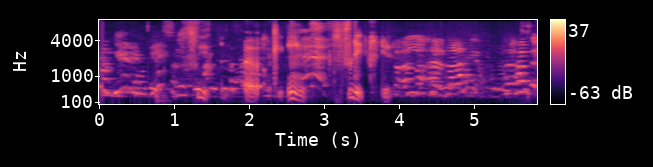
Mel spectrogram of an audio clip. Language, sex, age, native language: Icelandic, male, 10, Icelandic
